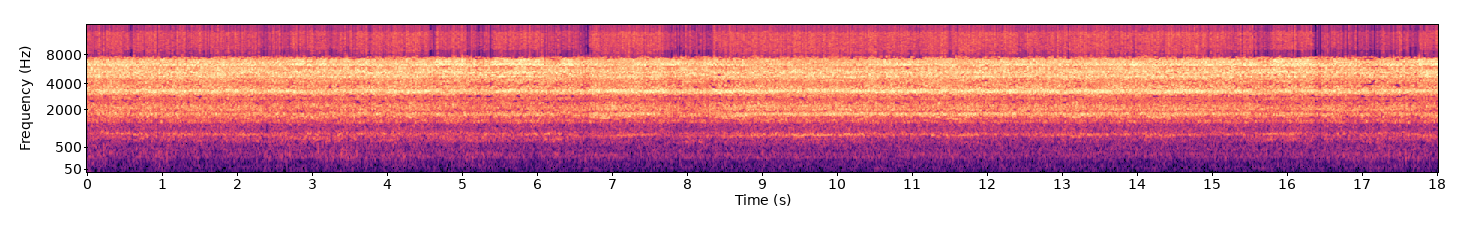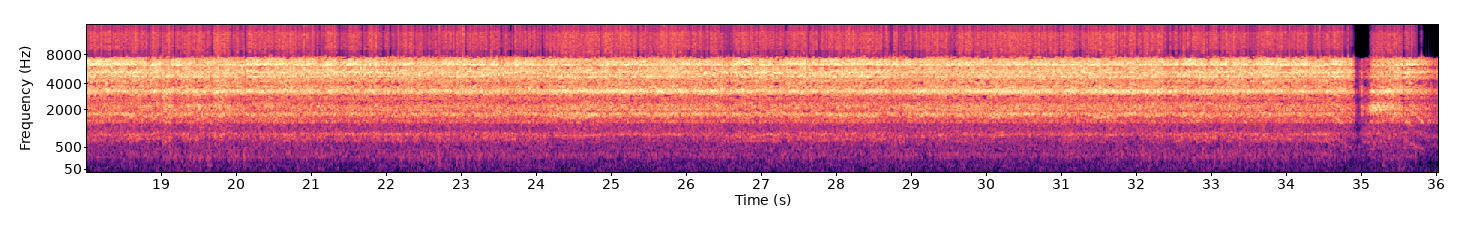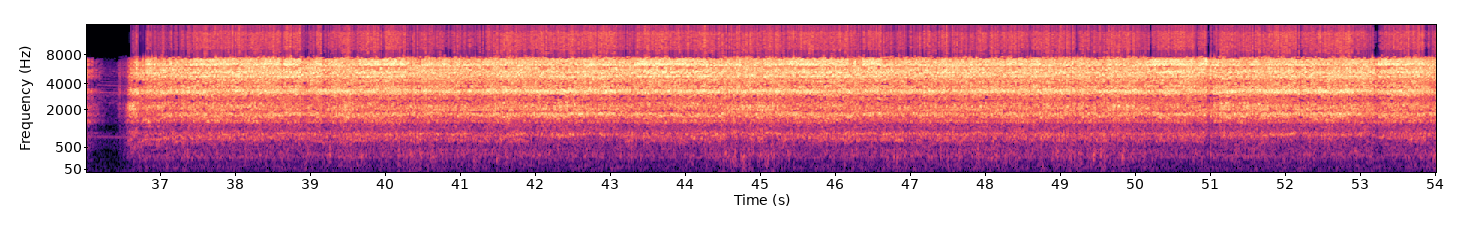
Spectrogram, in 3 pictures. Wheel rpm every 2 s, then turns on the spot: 240, 230, 220, 220, 210, 220, 230, 230, 230, 230, 230, 230, 230, 230, 220, 230, 220, 140, 120, 220, 230, 220, 220, 230, 230, 220, 220.
none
